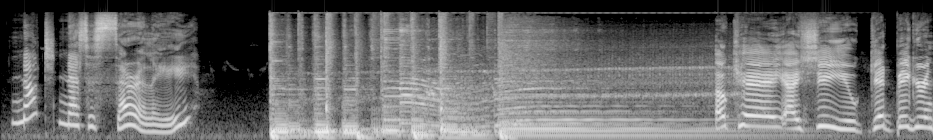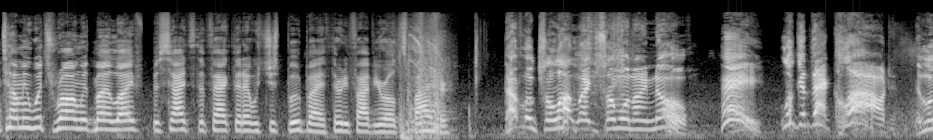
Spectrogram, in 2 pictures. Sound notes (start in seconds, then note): none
